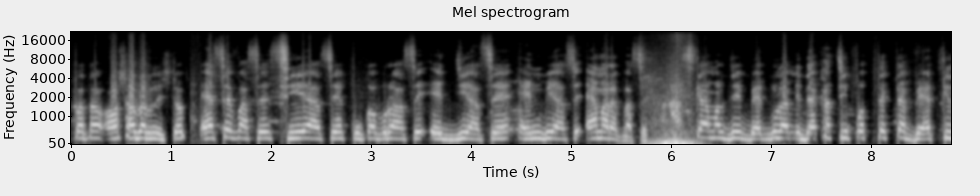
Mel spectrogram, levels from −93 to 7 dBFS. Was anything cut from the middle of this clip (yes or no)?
yes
